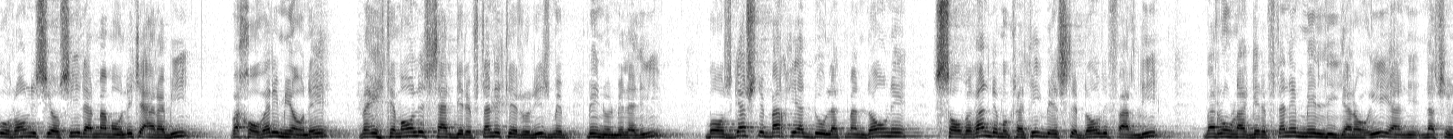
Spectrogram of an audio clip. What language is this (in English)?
Persian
